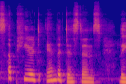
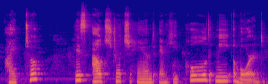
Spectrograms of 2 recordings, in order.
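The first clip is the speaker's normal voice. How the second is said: ordinary delivery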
